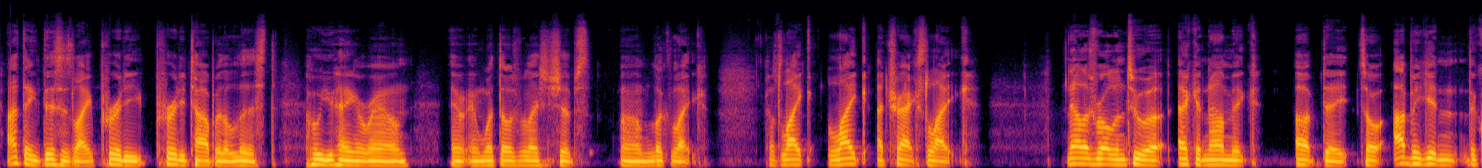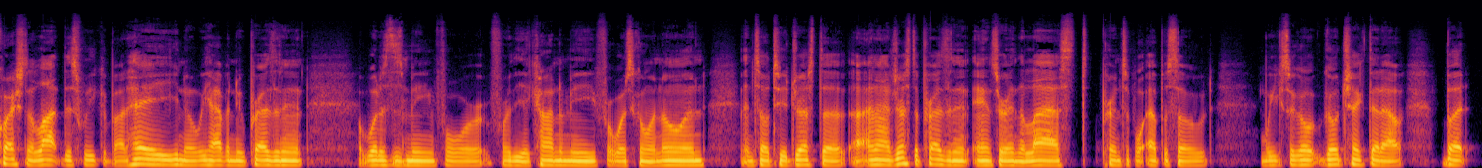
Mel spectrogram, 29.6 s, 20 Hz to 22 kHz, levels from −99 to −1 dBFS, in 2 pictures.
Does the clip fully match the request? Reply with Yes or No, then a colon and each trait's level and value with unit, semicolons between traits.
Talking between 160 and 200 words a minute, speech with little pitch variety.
Yes: average, 185 wpm; narrow, 2.3 semitones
